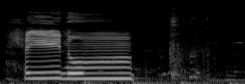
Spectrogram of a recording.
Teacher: हा हलक के दरमियानी हिस्से से निकलेगा, निकाल कर पढ़ेंगे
